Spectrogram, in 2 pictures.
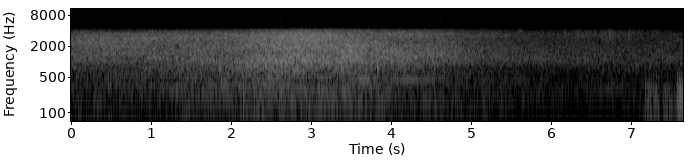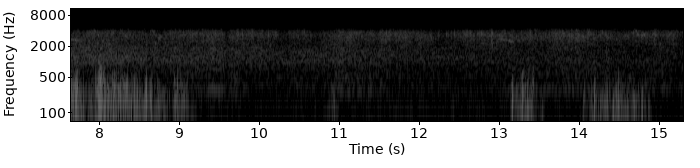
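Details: Bee buzzing: a low droning hum swells and shifts in pitch as it passes close, then settles into a steadier faint hum broken by a few sharp knocks and rustles.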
